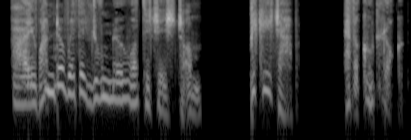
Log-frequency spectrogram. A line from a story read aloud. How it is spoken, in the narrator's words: whispered Hepzibah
